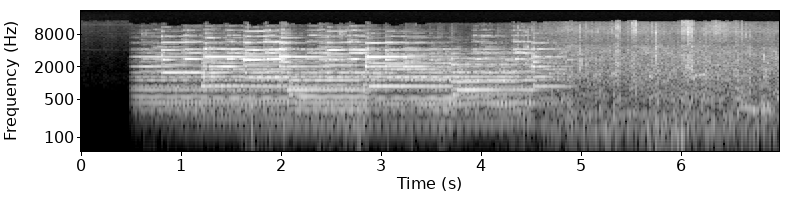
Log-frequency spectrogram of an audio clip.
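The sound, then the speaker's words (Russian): Church bells ring a loud, layered peal at the opening of the 17th bell festival "Alekseevskie Perezvony" in Alekseevskoye, Alekseevsky District, Republic of Tatarstan, several bells overlapping in rapid rhythmic strikes, then the ringing gives way to windy outdoor noise and a faint murmur of voices. “В поселке Алексеевское Алексеевского района Республики Татарстан открылся 17-й колокольный фестиваль «Алексеевские перезвоны».”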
